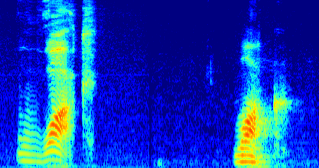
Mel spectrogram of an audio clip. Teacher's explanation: The L is going to be silent here.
